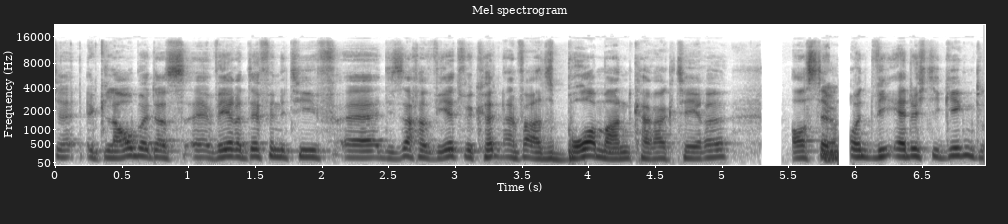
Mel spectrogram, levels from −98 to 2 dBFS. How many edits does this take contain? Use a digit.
1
